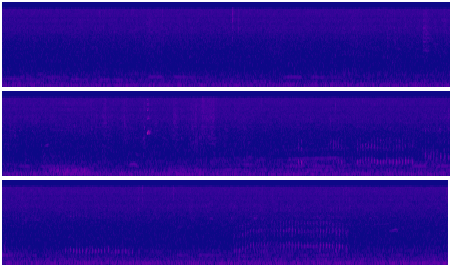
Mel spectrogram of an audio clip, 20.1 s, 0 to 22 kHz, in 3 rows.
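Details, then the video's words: Raccoon kits, newborn and with their mother Tantail on their first visit, June 22, 2022, vocal young; scattered short chirps, some with stacked overtones, rise over steady low rumbling background noise, sparser near the start and clustering toward the end. "Mother Raccoon With New Kits * Chirping Sounds!"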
